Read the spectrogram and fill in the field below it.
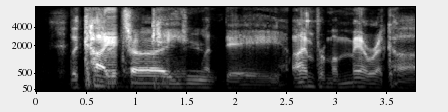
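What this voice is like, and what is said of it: Exaggerated, over-the-top American accent. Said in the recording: “his American accent is totally over the top... he's a British actor who apparently doesn't do an American accent so great”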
